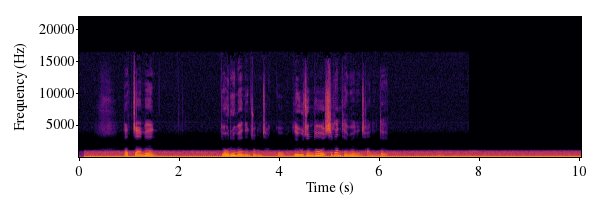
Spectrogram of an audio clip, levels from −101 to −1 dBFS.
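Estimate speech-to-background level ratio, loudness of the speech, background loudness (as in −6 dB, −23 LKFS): 2.0 dB, −27.5 LKFS, −29.5 LKFS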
